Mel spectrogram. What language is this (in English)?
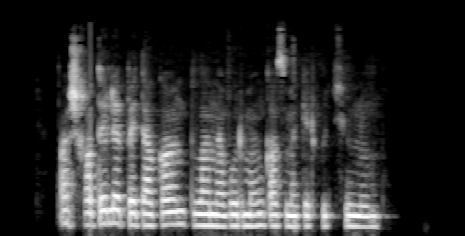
Armenian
